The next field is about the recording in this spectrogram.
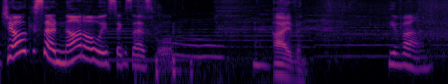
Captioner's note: laughs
